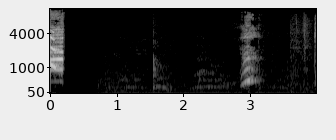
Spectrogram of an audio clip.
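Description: A child's voice singing in a warbling mock-opera style stops abruptly just after the start. Silence follows, broken about three seconds in by one short vocal sound from a girl, rising in pitch.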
